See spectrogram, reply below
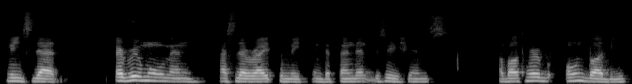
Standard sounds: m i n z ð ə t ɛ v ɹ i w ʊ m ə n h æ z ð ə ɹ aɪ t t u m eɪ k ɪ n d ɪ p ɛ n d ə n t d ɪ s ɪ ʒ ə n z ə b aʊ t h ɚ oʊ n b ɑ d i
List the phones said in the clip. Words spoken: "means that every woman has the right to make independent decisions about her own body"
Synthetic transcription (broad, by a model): m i n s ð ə t ɛ v ɹ i w ʊ m ə n h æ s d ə ɹ aɪ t t u m eɪ k ɪ n d ɪ p ɛ n d ə n t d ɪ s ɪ ʃ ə n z ə b aʊ t h ɚ oʊ n b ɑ d i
